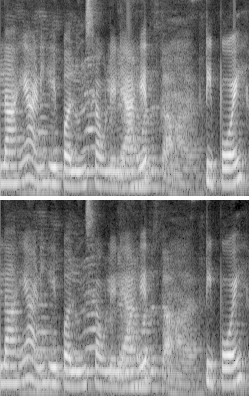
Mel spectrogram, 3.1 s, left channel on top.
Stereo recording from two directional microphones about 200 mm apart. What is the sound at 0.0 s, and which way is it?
A woman's voice, 5° right (ahead or behind).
